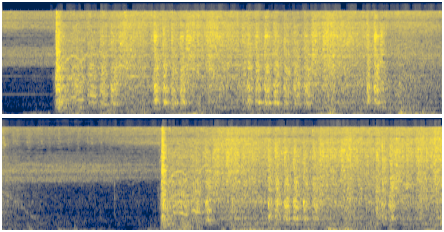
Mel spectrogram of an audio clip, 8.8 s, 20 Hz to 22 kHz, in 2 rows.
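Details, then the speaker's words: 2000 Cadillac Escalade V8 with a crank-no-start fault, cranked after electrical repairs: two long stretches of steady cranking at about four beats a second with no catch. The engine is flooded with a smell of gas. "It's flooded. It's flooded. I can smell the gas."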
